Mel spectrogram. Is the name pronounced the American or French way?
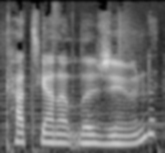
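American. The name is pronounced with American English sounds. "The American way is"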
